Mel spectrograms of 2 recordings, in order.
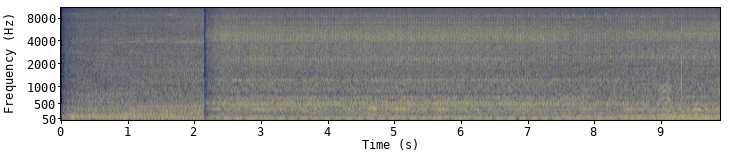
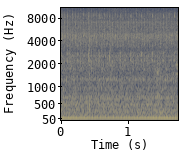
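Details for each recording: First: Citroën petrol engine idling unevenly with shaky knock-like stumble and vibration; misfire from a failing ignition coil, injectors tested, coil replaced and engine then ran smoothly. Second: Citroën petrol engine after coil replacement and injector testing: idles smoothly with a steady low hum, no missing or knocking beats; normal smooth idle.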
